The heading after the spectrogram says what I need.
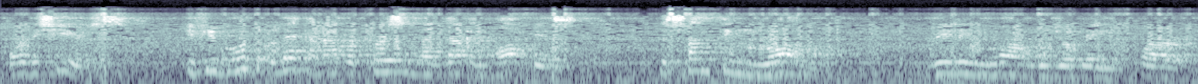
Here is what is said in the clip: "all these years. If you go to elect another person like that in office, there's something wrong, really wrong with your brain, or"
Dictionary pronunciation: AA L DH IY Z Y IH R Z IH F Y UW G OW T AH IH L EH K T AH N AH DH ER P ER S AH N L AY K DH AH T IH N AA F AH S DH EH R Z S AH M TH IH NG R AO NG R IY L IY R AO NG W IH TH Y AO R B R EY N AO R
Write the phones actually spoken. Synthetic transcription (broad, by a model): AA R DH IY S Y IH R S IH F Y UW G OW T AH IH L EH K T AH N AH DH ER P ER S AH N L AY K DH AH T IH N AA F AH S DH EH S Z S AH M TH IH NG R AO NG R IY L IY R AO NG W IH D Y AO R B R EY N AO R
